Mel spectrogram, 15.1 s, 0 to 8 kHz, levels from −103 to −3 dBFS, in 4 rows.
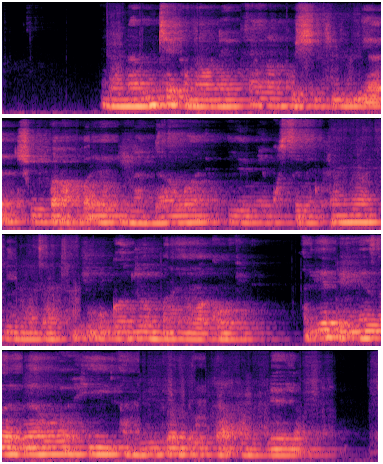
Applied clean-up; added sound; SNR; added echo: neural separator model SepFormer DNS4.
